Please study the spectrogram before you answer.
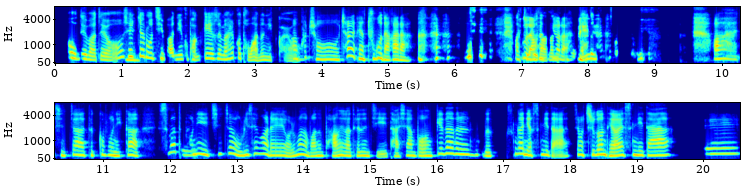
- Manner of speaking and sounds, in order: tapping; laugh; laughing while speaking: "네"; laugh; unintelligible speech; laugh; other background noise
- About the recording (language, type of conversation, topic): Korean, podcast, 스마트폰 같은 방해 요소를 어떻게 관리하시나요?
